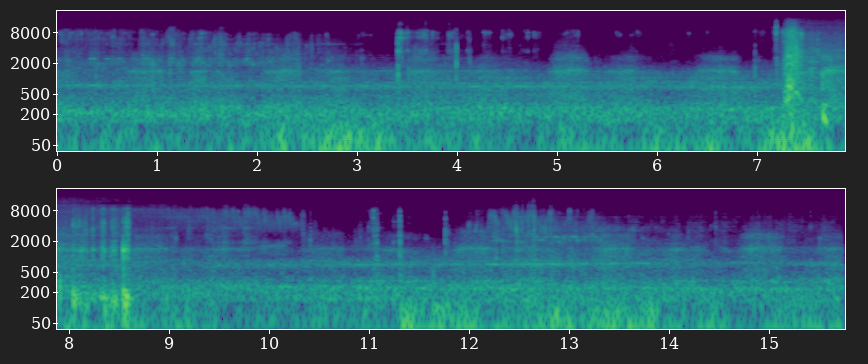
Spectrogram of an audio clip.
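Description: Handling noise from a fishing rod and reel during shore casting and retrieving: faint outdoor background with scattered small clicks, and a short louder rush with a few knocks about seven seconds in.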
